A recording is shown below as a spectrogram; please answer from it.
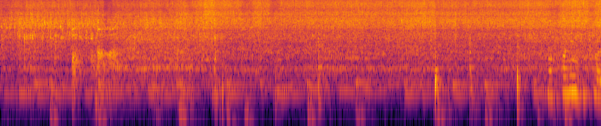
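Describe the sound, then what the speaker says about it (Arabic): Grated onions fry in hot oil, producing a loud, dense sizzle close by, punctuated by regular stirring knocks and scrapes of a utensil against the pan. "نخليو البصلة ديالنا تشحط تيتغير اللون ديالها"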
